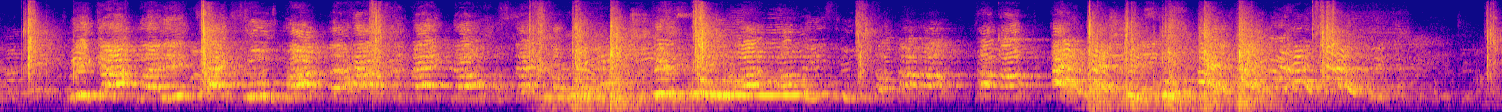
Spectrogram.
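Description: A crowd of spectators cheers and shouts from the stands.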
